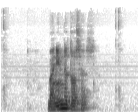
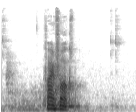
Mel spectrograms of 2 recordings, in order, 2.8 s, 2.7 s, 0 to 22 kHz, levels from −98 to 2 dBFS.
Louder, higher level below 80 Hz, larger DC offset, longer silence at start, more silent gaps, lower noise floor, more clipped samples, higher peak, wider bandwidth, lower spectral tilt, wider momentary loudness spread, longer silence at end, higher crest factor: about the same, -18 LUFS vs -18 LUFS; second, -58 dBFS vs -50 dBFS; neither; first, 0.95 s vs 0.6 s; neither; first, -64 dBFS vs -59 dBFS; neither; about the same, -2 dBFS vs 0 dBFS; about the same, 15 kHz vs 15.5 kHz; about the same, -7 dB/octave vs -8 dB/octave; second, 21 LU vs 26 LU; about the same, 1 s vs 1.1 s; about the same, 20 dB vs 22 dB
